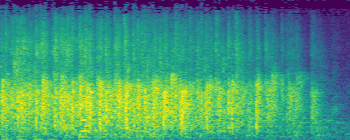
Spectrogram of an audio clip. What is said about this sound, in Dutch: En dan mag best een applaus bij hoor.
